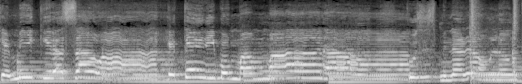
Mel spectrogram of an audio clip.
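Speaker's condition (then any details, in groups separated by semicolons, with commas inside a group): No condition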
